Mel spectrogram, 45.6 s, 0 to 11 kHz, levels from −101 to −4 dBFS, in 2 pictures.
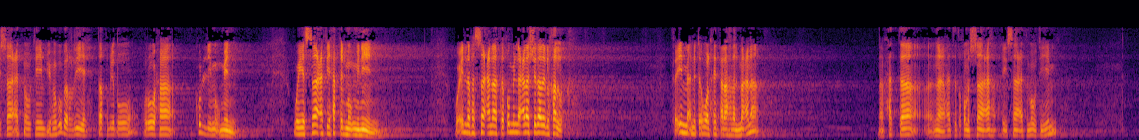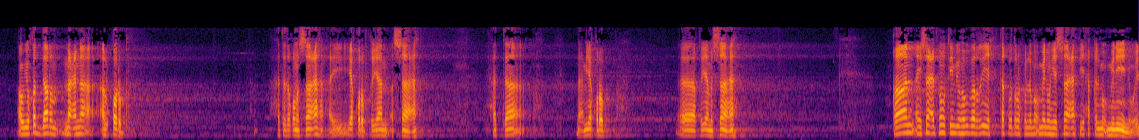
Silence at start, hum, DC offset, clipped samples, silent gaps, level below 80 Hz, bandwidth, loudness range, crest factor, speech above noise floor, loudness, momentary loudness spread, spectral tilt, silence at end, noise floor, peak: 0 s; none; under 0.1%; under 0.1%; none; -72 dBFS; 5.8 kHz; 8 LU; 22 dB; 41 dB; -25 LUFS; 14 LU; -9 dB/octave; 0 s; -66 dBFS; -4 dBFS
